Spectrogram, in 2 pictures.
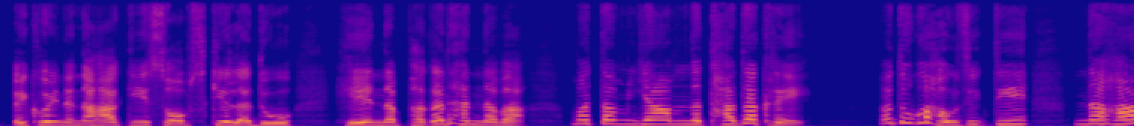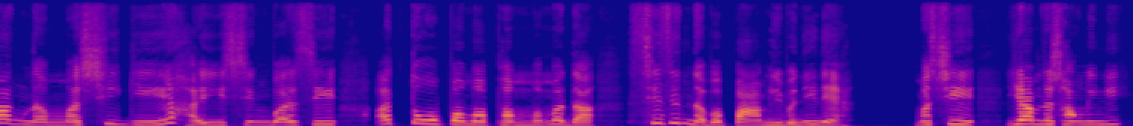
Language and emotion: Manipuri, angry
